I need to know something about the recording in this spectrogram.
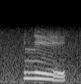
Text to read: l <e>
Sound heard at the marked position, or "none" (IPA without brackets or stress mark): e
